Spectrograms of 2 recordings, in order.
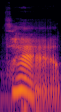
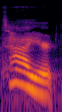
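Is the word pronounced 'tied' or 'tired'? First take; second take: tied; tired. First: The word is said like 'tied', without the r. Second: The word is said with its full 'tired' sound. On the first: "T I E D" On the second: "not tired"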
